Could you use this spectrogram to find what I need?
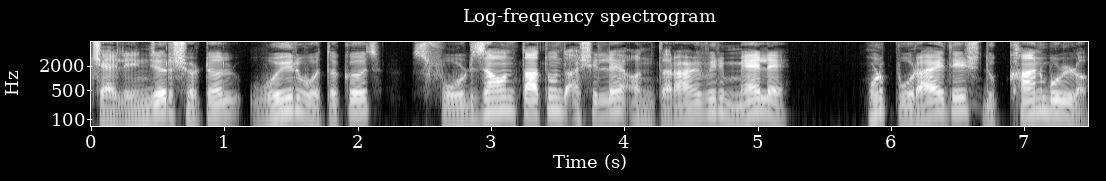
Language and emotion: Goan Konkani, sad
